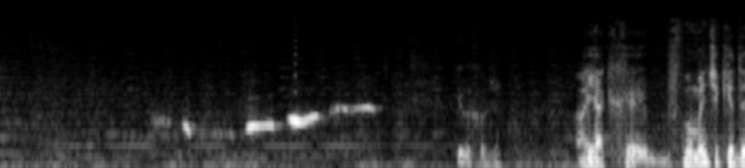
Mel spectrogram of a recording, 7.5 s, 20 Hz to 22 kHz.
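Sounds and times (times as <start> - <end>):
sergeant whistling a wandering tune softly: 1.6 - 3.8
speech: 4.6 - 7.4.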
